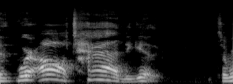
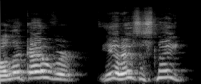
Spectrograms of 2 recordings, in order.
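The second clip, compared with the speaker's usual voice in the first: normal talking voice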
